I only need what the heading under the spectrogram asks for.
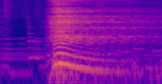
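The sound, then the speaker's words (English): A deep breath: one long, breathy sigh that swells quickly after a short, quieter lead-in and then slowly fades away. “Please take a deep breath.”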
